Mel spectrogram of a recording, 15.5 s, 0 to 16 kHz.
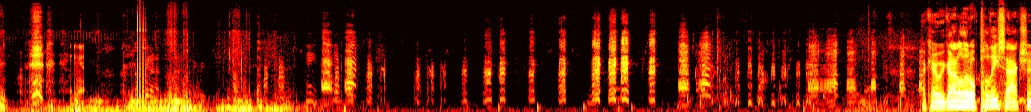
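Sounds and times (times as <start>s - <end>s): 
noisy scuffle of fowl: 3.5s - 14.0s
ducks quacking: 3.8s - 14.0s
goose honking while being chased by ducks: 4.2s - 14.0s
speech: 13.9s - 15.4s.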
